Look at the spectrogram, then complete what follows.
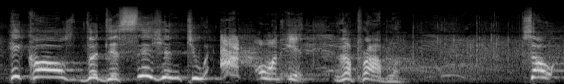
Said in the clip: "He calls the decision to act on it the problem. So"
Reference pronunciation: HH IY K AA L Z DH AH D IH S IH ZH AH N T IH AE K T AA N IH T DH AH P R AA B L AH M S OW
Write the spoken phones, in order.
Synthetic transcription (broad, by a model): HH IY K AA Z DH AH D IH S IH ZH AH N T IH AE K T N IH T DH AH P R AA B L AH M S OW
